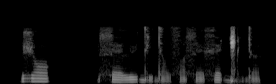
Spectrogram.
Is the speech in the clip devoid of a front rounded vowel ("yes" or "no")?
no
